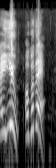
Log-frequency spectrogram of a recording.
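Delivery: put-on New York accent. Showing the East Coast version of "you guys": put-on New York accent. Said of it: "Was that a New York accent?".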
